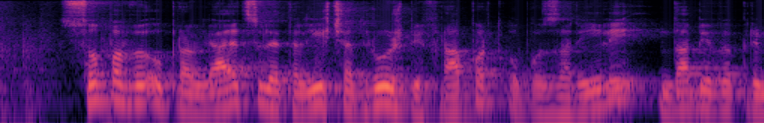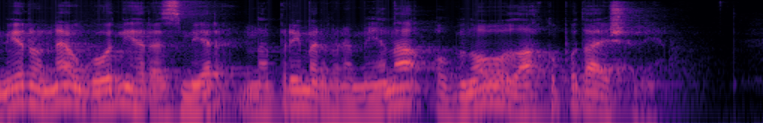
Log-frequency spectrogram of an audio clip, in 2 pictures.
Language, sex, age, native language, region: Slovenian, male, 30-49, Slovenian, Posavska region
